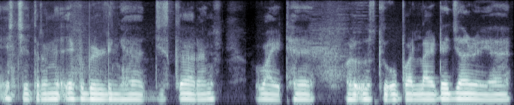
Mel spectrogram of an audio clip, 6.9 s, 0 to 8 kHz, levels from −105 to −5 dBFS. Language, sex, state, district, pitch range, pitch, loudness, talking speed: Hindi, male, Jharkhand, Palamu, 110-115 Hz, 110 Hz, -16 LUFS, 140 wpm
